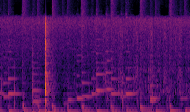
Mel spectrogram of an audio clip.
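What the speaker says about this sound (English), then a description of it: "Smash it with the back of a knife and give it a rough chop." Garlic cloves being roughly chopped with a knife on a cutting board, a quick, regular run of close, crisp knife taps.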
